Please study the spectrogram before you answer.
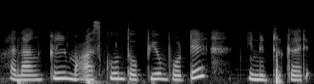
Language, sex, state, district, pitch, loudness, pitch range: Tamil, female, Tamil Nadu, Nilgiris, 235 Hz, -21 LUFS, 215-265 Hz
